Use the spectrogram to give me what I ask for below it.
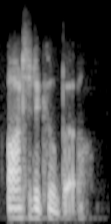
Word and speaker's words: Antetokounmpo: I don't know how Orlando's going to be able to fight off Antetokounmpo. Did I say that right? – Antetokounmpo. You're close.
